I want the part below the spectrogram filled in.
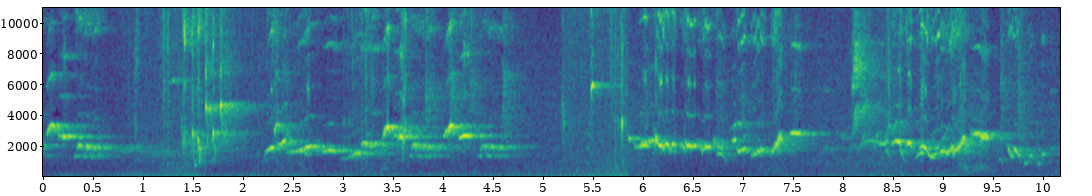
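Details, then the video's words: White-rumped shama singing murai batu 'non gelembung' isian-style material: rich, fast-changing whistled phrases mixing sliding notes, sharp chips and quick trills, in bursts with short breaks; faint low hum beneath. "MATERI BURUNG MURAI BATU NON GELEMBUNG"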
